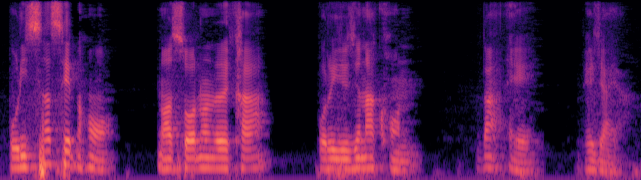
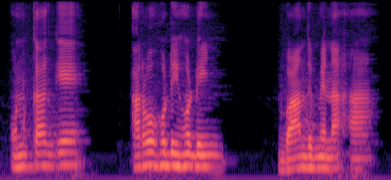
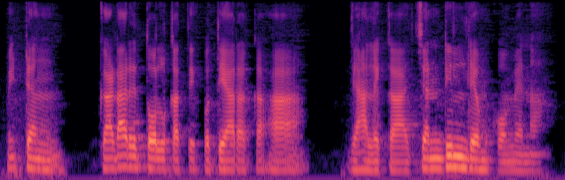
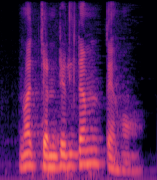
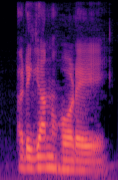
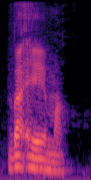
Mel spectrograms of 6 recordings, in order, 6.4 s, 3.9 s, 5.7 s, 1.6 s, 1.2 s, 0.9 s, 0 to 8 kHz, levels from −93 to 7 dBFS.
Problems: none marked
